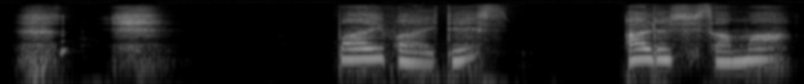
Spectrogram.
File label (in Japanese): ログオフ サウンド, システムボイス; ベル・カールステッド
